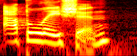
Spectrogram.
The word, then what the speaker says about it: Appalachian: So they put the pronunciation. It's Appalachian. I've heard Appalachia, whatever.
